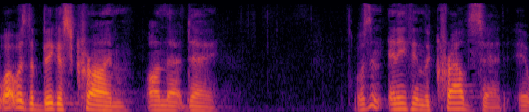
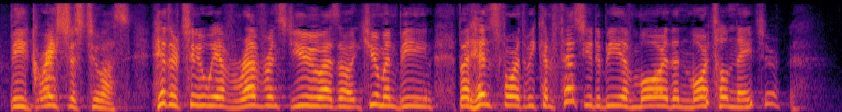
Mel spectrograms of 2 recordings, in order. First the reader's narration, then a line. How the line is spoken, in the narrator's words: the people cried out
